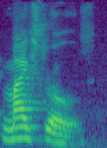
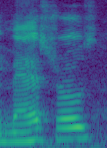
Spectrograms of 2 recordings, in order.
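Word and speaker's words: Mastro's: Maestros. That's not how you say Mastros.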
